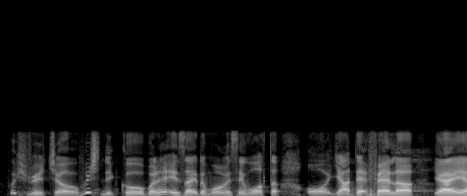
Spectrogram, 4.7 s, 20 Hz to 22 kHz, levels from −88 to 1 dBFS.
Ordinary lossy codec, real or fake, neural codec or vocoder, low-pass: none; real; none; 7.2 kHz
